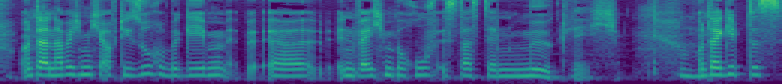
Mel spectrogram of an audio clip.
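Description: A woman with a plain, everyday voice at medium pitch and a fairly quick pace, in a very clean recording with a silent background and a dry, close sound with no echo. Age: 40s. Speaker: voice and speech coach. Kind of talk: interview.

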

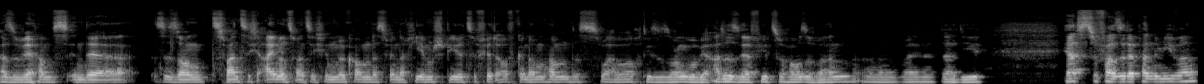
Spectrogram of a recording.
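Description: The man talks at a moderate pace with monotone, flat intonation. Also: medium pitch for a man. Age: 20s. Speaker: football fan podcaster. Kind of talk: casual interview chat.

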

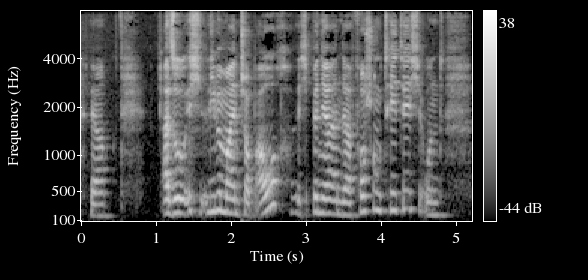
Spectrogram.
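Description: A woman talks at a medium pitch in a plain, everyday voice. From East Germany, Rostock. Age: 50s. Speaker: university engineering researcher. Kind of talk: casual interview conversation. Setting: online call.

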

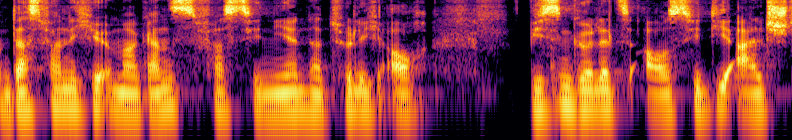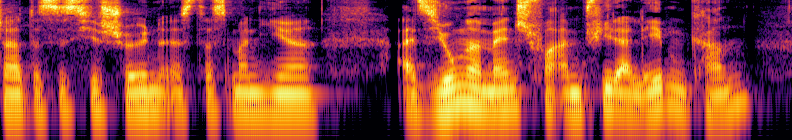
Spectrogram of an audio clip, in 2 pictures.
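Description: At a very fast pace, a man talks in a fairly low pitch with monotone, flat intonation. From Saxony, Germany (near Dresden). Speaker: university student. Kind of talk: casual interview.

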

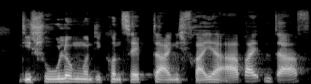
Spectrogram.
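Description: Dry and close with no echo, a man's medium-pitched voice moves at a fairly quick pace. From Germany. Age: 40s. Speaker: corporate training academy head, engineer. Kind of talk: podcast interview.

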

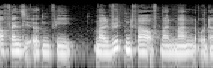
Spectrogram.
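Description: With a very deep, low pitch, a woman speaks at a moderate pace and ordinary pitch variation. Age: 40s. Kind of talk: personal testimony.

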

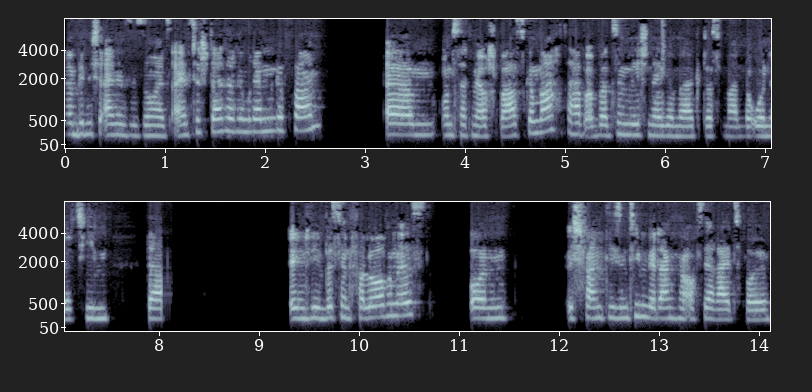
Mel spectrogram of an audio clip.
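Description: Recorded dry and close with no echo, a woman at a medium pitch keeps a moderate pace, very even loudness and fairly even intonation, with long, frequent pauses. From Eifel, western Germany. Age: 20s. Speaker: amateur racing cyclist. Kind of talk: casual interview.

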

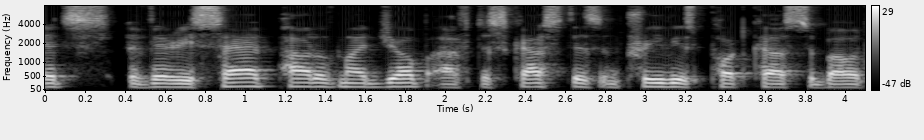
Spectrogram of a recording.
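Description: In a German accent, a man talks at a fairly quick pace in a dark, mellow tone, captured in a very clean recording with a silent background. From Germany. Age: 30s. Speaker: wildlife conservationist. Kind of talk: podcast Q&A monologue.

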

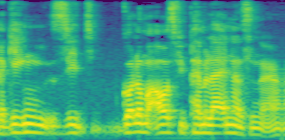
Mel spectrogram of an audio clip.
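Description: The man speaks in a medium pitch. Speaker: podcast co-host. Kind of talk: casual chat. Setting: sharing one mic with others at home.

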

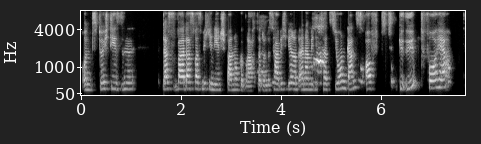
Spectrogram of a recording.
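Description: At a moderate pace, a woman talks in an ordinary speaking voice, her pitch fairly high and her intonation fairly even. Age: 30s. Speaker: mother sharing birth story. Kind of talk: interview testimony.

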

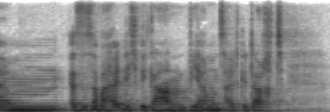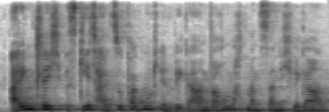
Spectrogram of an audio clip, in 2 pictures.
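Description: Speaking at a moderate pace, a woman with fairly high pitch is heard with audible room echo and noticeable background noise. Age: 20s. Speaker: food startup co-founder. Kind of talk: casual interview. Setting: studio, in person.

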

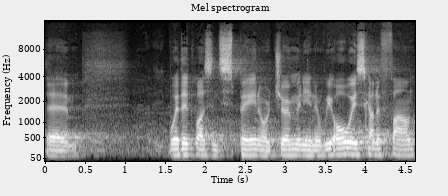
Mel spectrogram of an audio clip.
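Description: In a Turkish accent, a man with a fairly low pitch speaks with fairly even intonation, with audible room echo and noticeable background noise. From Turkey. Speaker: startup founder. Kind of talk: panel discussion. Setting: stage with audience.

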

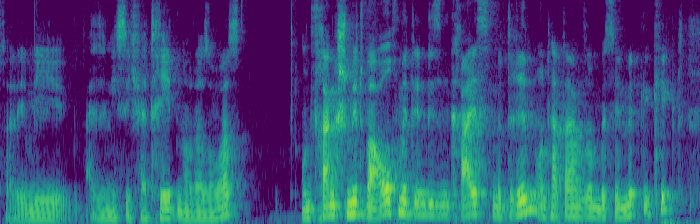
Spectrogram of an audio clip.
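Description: Speaking at a fairly quick pace, a man uses a medium pitch with very wide pitch swings. His voice is somewhat breathy and shows big swings in loudness. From East Frisia, northern Germany. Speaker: football club PR officer. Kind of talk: casual chat.

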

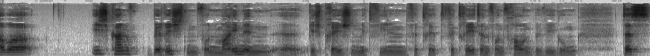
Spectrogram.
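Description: Very slow speech with a Persian accent. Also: man. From Iran, Tehran. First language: Persian (speaking German). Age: 50s. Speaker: economic consultant. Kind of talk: interview. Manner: hesitant, many fillers.

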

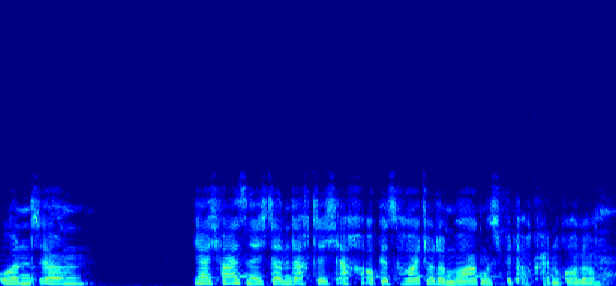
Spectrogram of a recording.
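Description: At a moderate pace, a woman speaks in a fairly high, monotone voice with flat intonation and very even loudness. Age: 20s. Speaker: podcast guest sharing personal problems. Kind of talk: personal conversation about heartbreak. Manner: halting, many filler words.

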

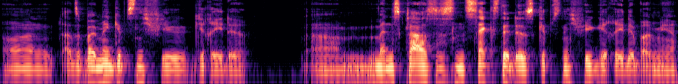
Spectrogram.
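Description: Noticeable background noise sits behind a man speaking at a fairly slow pace. His pitch is very deep and low. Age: 30s. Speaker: podcast guest. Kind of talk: casual chat. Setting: at the guest's home in Stuttgart.

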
